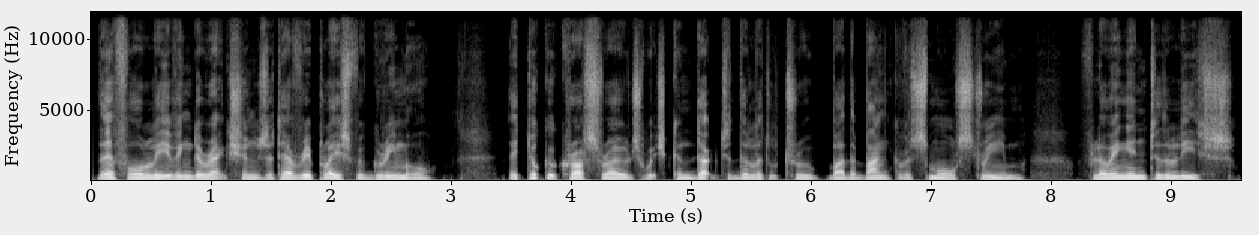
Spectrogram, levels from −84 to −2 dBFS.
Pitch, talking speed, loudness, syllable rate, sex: 125 Hz, 175 wpm, -20 LUFS, 5.3 syllables/s, male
